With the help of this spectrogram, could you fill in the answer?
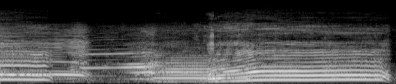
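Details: Breeding cow with her calf at an East Java cattle market, possibly Nganjuk or Warujayeng: a long, loud, harmonic-rich moo lasting nearly four seconds, with a dip and rise in the middle, then an abrupt end.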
